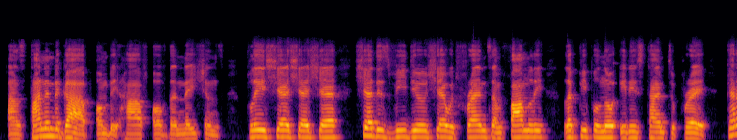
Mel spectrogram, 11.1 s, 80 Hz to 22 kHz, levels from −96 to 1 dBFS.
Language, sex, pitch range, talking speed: English, male, 125-150 Hz, 165 wpm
